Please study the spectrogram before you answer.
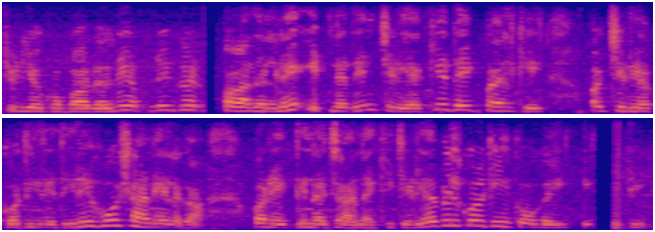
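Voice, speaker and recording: Woman, cartoon storyteller, high voice, simple storybook telling. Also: normal speed, dark tone, a little hiss or hum, low-quality recording.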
